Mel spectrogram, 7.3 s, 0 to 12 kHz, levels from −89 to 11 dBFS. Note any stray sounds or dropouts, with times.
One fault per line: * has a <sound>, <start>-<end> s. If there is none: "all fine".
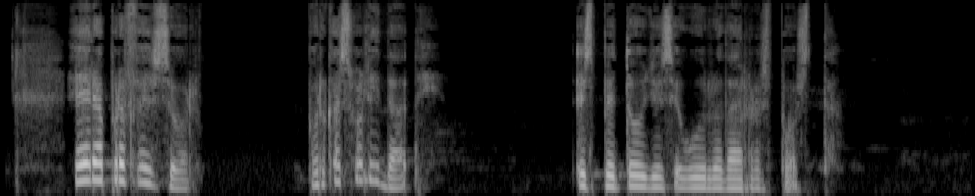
all fine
